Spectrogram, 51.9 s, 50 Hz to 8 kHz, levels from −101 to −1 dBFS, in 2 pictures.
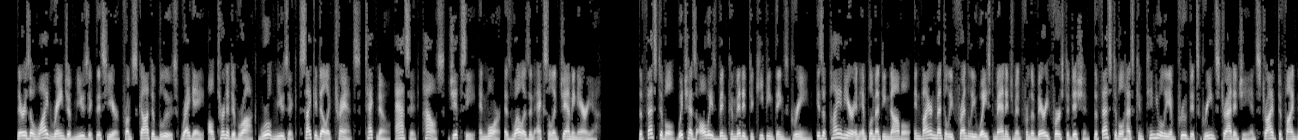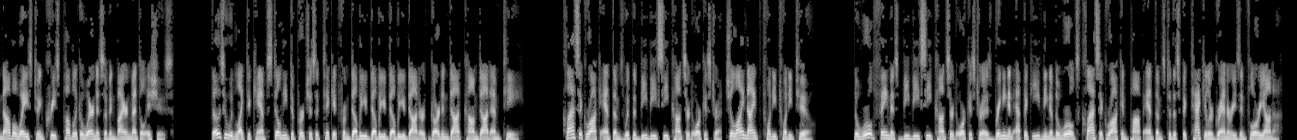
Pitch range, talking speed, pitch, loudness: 120-150 Hz, 150 wpm, 135 Hz, -20 LUFS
